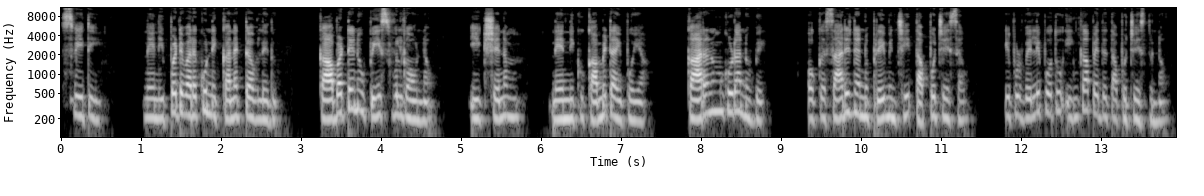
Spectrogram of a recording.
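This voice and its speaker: A woman voicing a brooding young male gangster who shouts possessive threats in an audio story. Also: mid-range voice, steady tone, brisk, pauses often, close to an everyday voice.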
